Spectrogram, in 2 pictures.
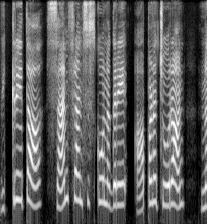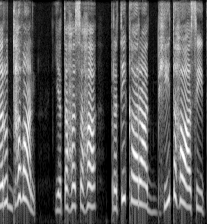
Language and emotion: Sanskrit, fearful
